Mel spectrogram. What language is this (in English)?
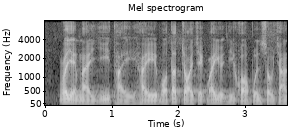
Cantonese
